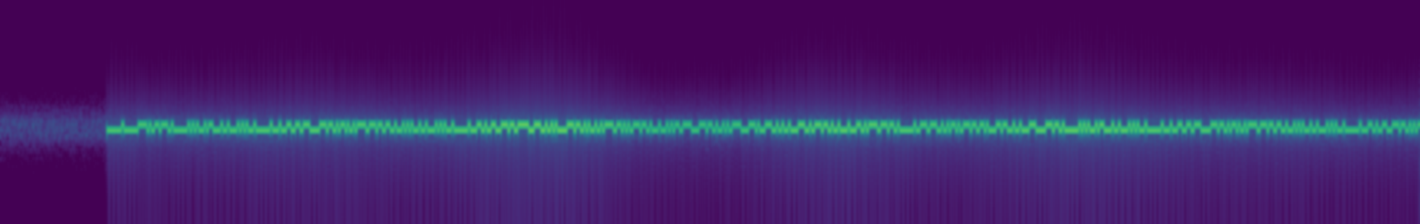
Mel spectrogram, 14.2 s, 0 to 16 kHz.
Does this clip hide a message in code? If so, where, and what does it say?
Yes: RTTY (45.45 baud, 170 Hz shift) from 1.1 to 14.2 s, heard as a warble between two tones, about 1850 Hz centre. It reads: YB6QIM DE PY6UW TNX FER QSO JOHN, 73 AND GL. YB6QIM DE PY6UW …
